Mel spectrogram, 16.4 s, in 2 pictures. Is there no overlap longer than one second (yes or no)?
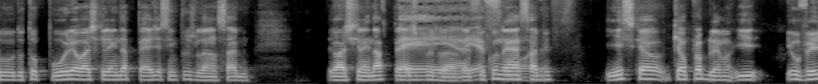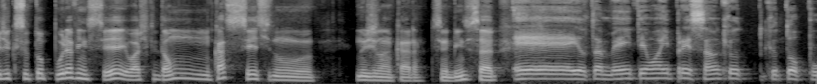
no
